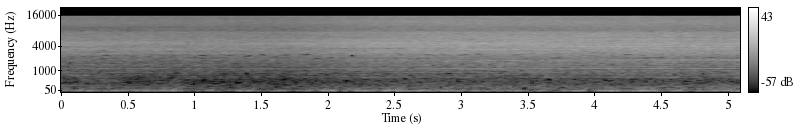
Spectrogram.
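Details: Captive rattlesnake kept in a private snake collection, described as the largest viper in the United States, making a steady, dense, high-pitched hissing buzz that grows slightly louder after two seconds and runs unbroken throughout.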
